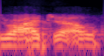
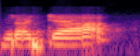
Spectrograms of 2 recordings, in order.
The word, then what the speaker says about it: Rajaa: Raja uh my name is how you say it in English is Raj Al but how you say it in Arabic is Raj Al correct me yes um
